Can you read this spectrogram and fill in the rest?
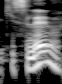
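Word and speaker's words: Kislev: On sait que c'est on va le prononcer en hébreu qui se lève.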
